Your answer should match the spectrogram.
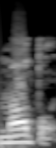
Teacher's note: খাজুতা হাত্তা এখানে খাজুল একম টানতে হবে মিম ত জবর মাত এখানে কলকলা করবেন এবং তটা দ্বিতীয়বার আবার ছোট করে উচ্চারণ হবে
